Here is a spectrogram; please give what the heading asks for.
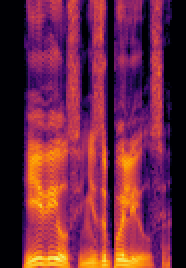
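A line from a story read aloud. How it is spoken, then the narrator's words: Mentor's snorting remark. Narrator (Russian): хмыкнул наставник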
